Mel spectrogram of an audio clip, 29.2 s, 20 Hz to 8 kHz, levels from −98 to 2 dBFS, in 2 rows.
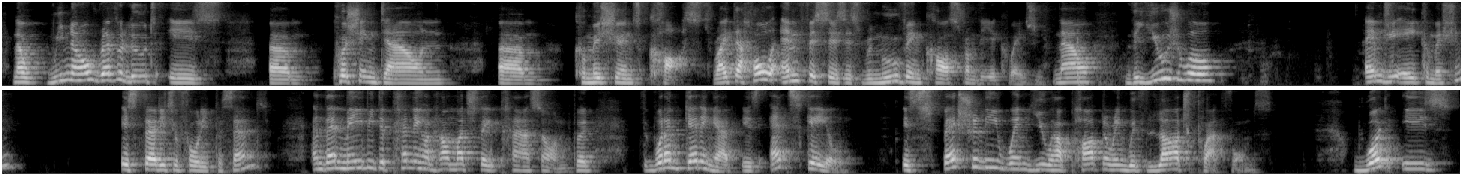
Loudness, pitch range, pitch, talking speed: -27 LUFS, 150-210 Hz, 175 Hz, 120 wpm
